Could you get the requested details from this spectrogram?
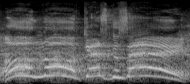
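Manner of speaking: high, hammed-up dismay with a French question; mock panicked teen. Comic teen panics at the French teacher, high and mock-dismayed. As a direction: play a lost teenager thrown into French.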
